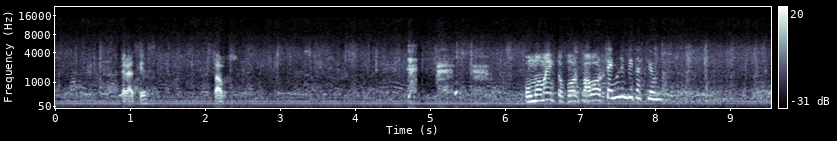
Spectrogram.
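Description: A crowd murmurs.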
